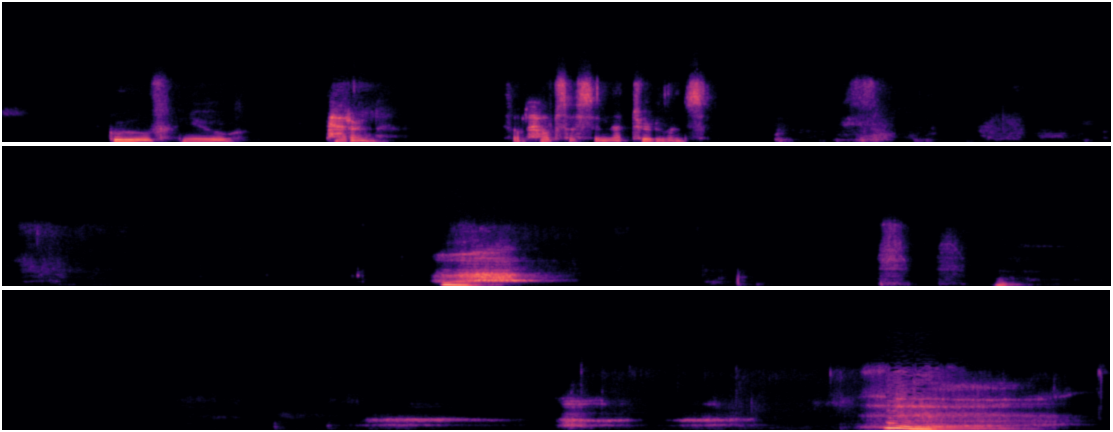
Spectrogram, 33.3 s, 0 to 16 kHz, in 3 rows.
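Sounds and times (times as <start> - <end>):
speech: 1.1 - 2.5, 3.3 - 3.9, 5.1 - 7.2, 7.8 - 8.9, 15.5 - 16.2, 21.0 - 21.4, 31.0 - 31.8
long breathy yawns with a falling drawn-out voice: 15.5 - 16.5, 21.0 - 21.3, 30.8 - 32.8.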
